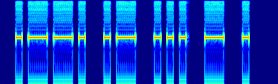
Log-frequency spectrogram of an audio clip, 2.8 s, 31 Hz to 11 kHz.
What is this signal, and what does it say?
Morse code, heard as a keyed tone, about 19 wpm, 800 Hz. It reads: PASTE
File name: Alphabetical / Alphabetical mp3s / Ps @18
